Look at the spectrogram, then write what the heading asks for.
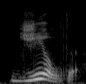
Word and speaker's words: Gilda: i'm sure uh the pronunciation of gilda is like jill in congeal jilda like rigoletto's daughter that's interesting uh my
